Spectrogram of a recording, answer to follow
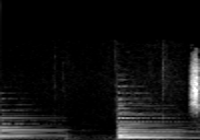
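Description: Piano chords played on a keyboard: a B half-diminished seventh chord (B-D-F-A, the seventh degree of C major) rings and fades. About a second in, a C major seventh chord (C-E-G-B) is struck and fades.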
